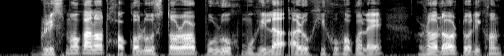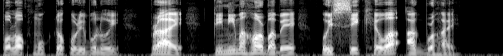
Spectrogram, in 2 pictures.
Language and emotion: Assamese, neutral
